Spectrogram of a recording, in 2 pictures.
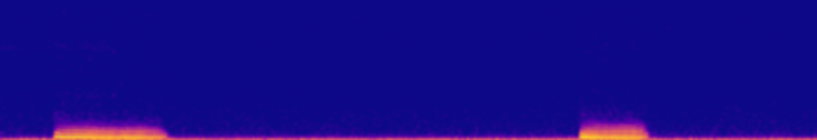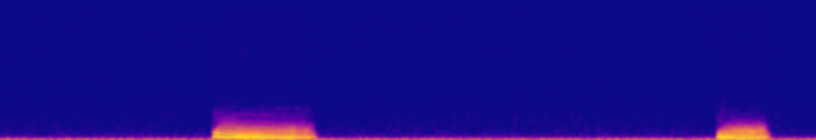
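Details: Nova the cat snoring while asleep indoors: four nasal, tonal, buzzing breaths, each about a second long, steady in pitch and repeated roughly every five seconds over a low background hum.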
